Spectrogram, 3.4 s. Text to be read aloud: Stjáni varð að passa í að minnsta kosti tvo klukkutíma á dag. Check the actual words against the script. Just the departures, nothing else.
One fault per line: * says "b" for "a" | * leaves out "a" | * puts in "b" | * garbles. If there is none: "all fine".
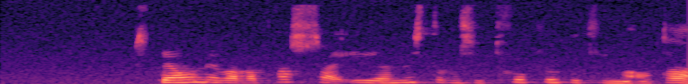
all fine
